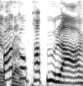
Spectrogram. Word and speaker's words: Banco Popular: It's not how you say it, by the way. How do you say it? – Banco Popular. – Thank you. Learn how to pronounce it.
